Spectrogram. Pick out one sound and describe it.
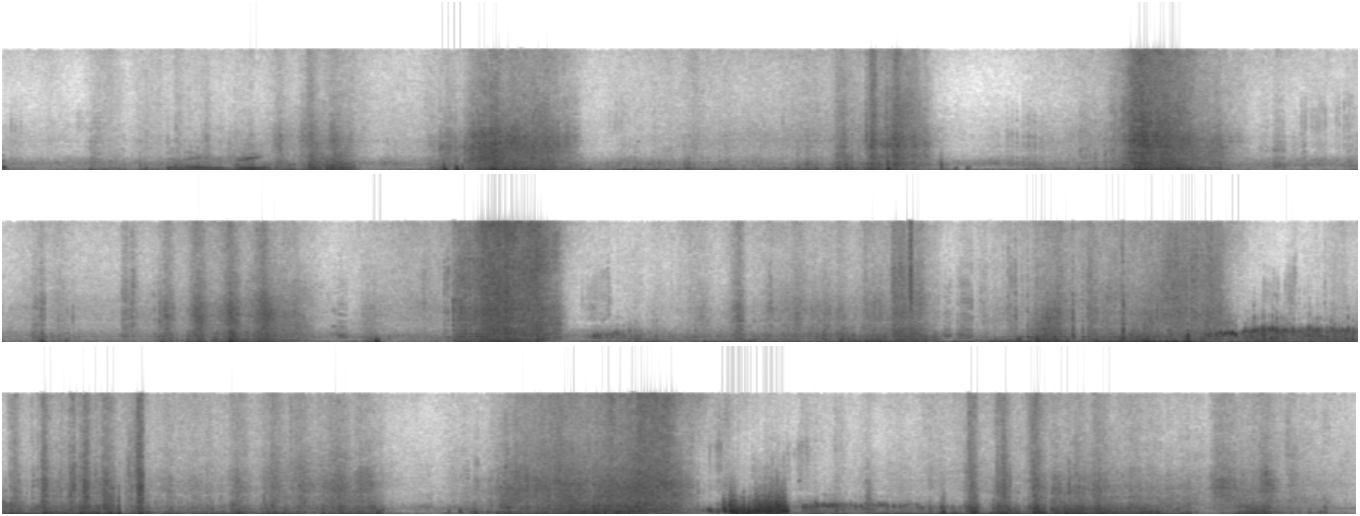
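A snowboard carves and scrapes over packed snow.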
